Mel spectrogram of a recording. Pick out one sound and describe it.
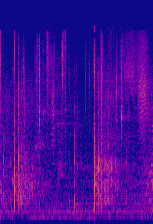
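A tennis ball is struck sharply with a racket.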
